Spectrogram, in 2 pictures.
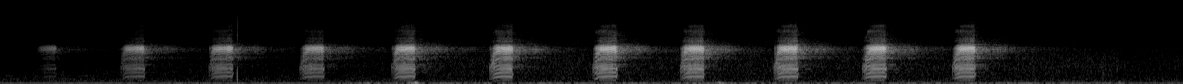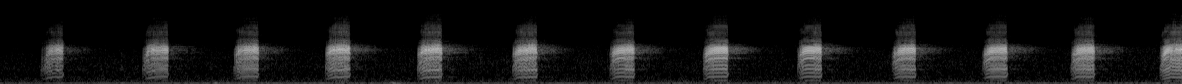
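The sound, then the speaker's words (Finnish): A female mallard duck quacking loudly in two long series of evenly spaced, nasal quacks, each series around a dozen calls, separated by a short pause. “Sinisorsa koiraalla on melko vaatimaton ääni, kun taas naaras antaa kuulua quack, quack, quack hyvinkin äänekkäästi.”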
